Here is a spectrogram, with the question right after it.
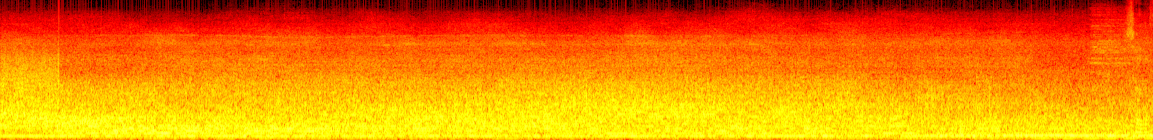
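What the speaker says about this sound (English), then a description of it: "So the FedEx ATR down to their hangar." A FedEx ATR turboprop taxiing to its hangar at Raleigh-Durham airport gives a loud, steady, low propeller drone with a constant engine hum. The sound is continuous and close, with no voices.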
